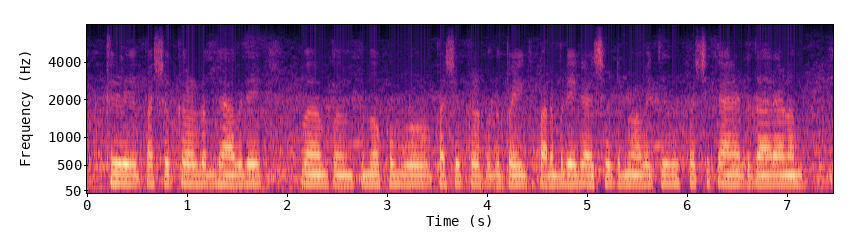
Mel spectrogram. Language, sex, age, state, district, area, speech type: Malayalam, female, 45-60, Kerala, Thiruvananthapuram, rural, spontaneous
